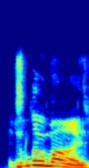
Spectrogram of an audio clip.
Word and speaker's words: Lumines: I was like, you guys, it's Lumines.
